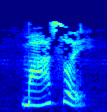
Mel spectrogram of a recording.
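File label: "麻醉", Mandarin Chinese; chinese flashcards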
